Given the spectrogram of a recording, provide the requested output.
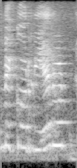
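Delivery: high, slow, whimpering confession; hammed-up sad little whine; mock tearful. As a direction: own up pitifully, drawn out. Retold tearful confession to sister.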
